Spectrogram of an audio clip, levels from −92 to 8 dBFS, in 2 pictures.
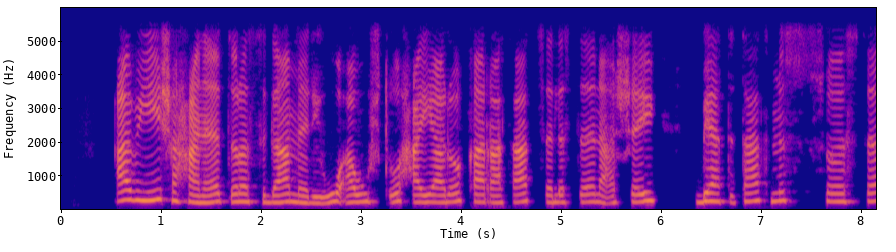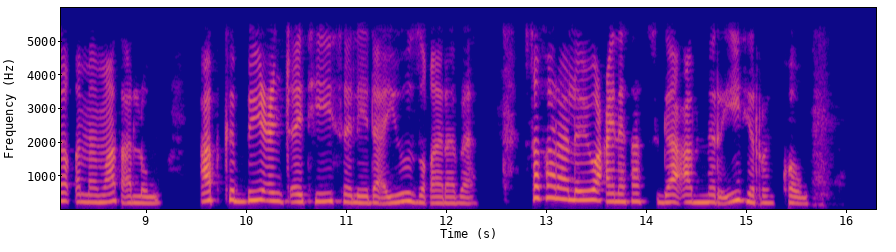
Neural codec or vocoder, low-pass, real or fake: none; 5.4 kHz; real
